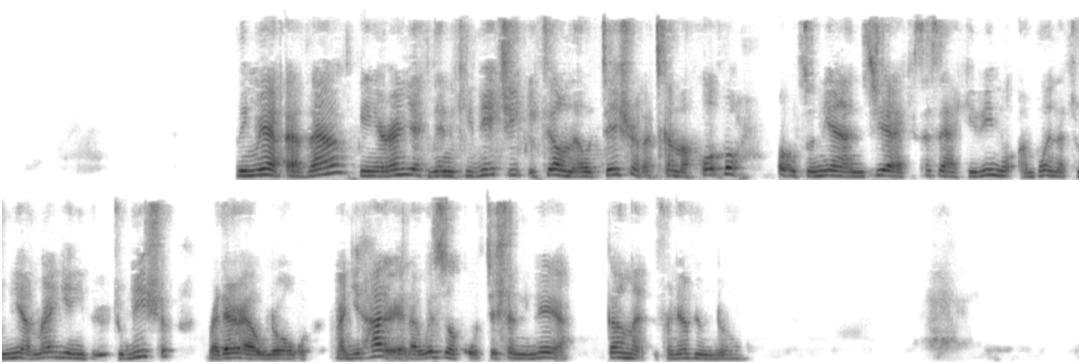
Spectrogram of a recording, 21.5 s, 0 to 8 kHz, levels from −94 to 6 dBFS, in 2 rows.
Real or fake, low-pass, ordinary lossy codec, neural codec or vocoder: fake; 7.2 kHz; AAC, 32 kbps; codec, 24 kHz, 0.9 kbps, WavTokenizer, small release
